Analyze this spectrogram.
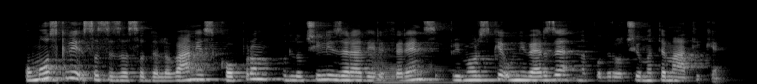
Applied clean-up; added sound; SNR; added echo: classical method log-MMSE.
